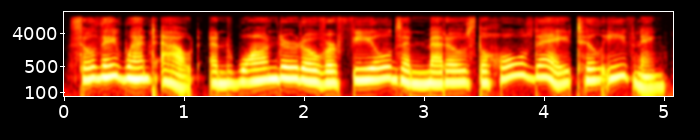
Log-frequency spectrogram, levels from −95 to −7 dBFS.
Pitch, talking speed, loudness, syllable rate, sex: 215 Hz, 175 wpm, -17 LUFS, 4.5 syllables/s, female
